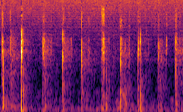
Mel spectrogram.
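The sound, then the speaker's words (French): Footsteps of two people walking into an apartment office at a steady, even pace, about nine or ten distinct thuds on a hard floor, fairly quiet, with no voices. “Ils vont au bureau de père.”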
